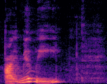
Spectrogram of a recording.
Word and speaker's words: Aimeili: so again this is the name is pronounced Emily and the two colors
